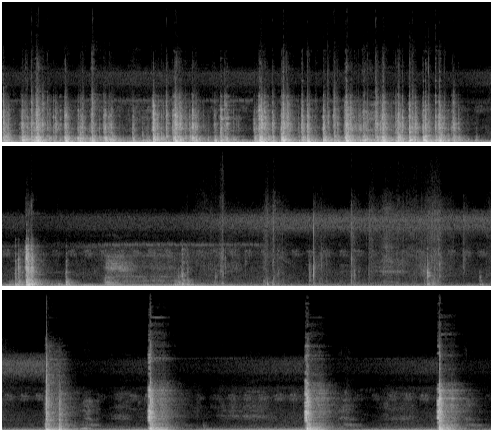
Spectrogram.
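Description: Steel being hammered to break a rust-seized PTO shaft free: a fast run of metallic blows for about seven seconds, then, after a pause, four single heavy hammer blows spaced about two seconds apart.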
